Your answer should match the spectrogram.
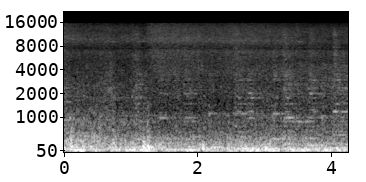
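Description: Log flume boat being hauled up the lift hill on its conveyor, a steady low mechanical rattle and clatter.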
